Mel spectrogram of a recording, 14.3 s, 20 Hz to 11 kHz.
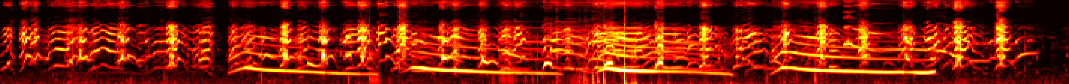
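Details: Sled dog puppies learning to howl in September 2012 howl together in a chorus of high, wavering, overlapping cries.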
